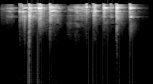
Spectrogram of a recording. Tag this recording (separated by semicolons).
cash; coin; coins; money; pay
